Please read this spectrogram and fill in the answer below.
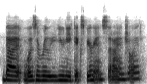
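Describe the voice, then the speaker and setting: A young woman in her twenties, a writer and actor, giving soft, thoughtful answers as an interview guest over a video call. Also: medium pitch, steady tone, fairly quick, vocal fry, highs cut off.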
